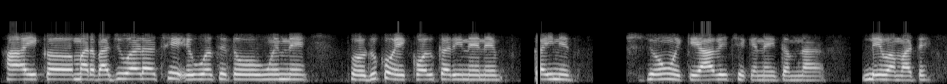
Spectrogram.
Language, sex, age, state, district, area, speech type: Gujarati, female, 45-60, Gujarat, Morbi, rural, conversation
